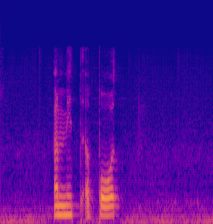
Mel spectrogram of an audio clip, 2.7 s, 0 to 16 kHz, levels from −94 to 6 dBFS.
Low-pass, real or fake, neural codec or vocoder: 7.2 kHz; fake; codec, 16 kHz, 2 kbps, X-Codec, HuBERT features, trained on LibriSpeech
